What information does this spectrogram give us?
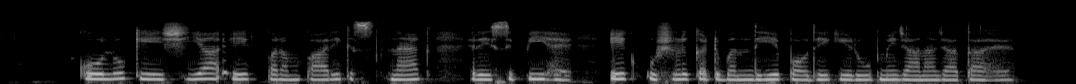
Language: Hindi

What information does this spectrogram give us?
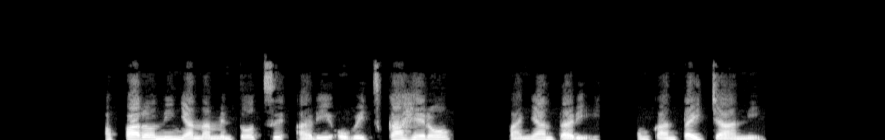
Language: Ashéninka Perené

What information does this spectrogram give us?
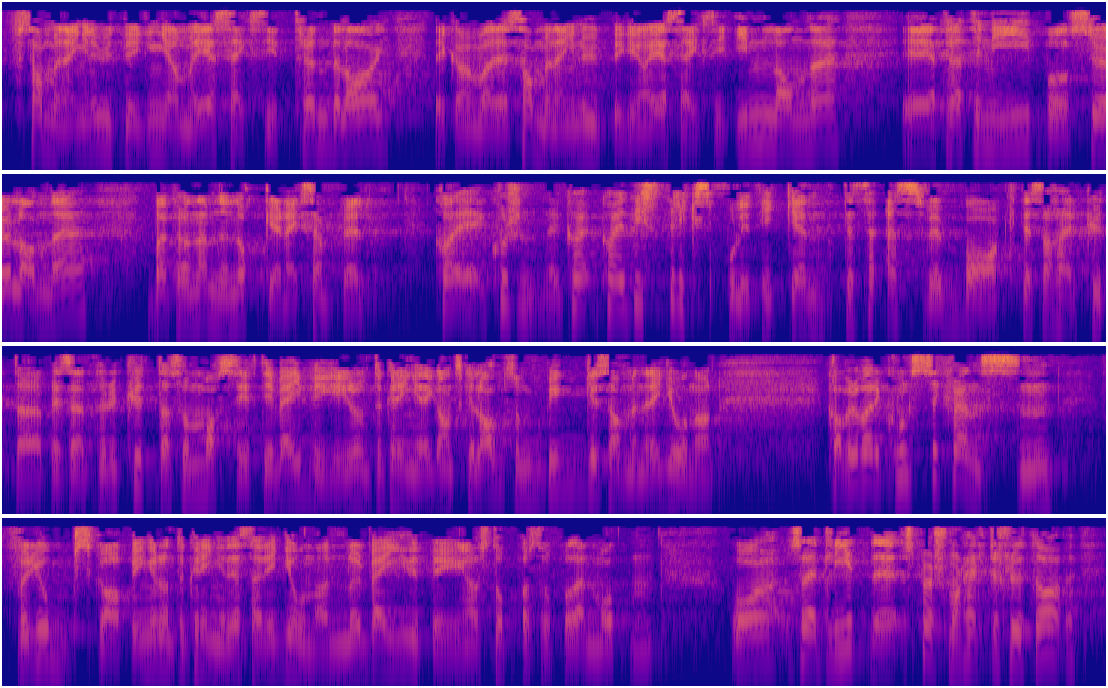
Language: Norwegian Bokmål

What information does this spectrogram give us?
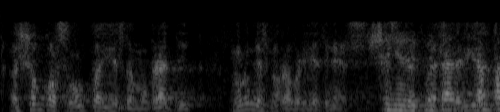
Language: Catalan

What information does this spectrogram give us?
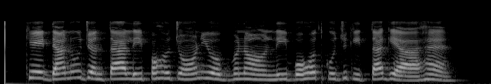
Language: Punjabi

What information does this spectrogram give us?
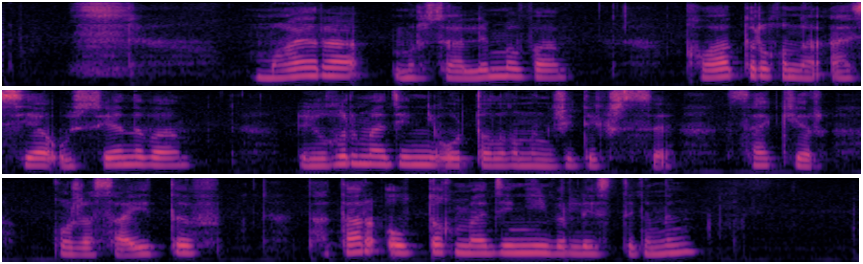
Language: Kazakh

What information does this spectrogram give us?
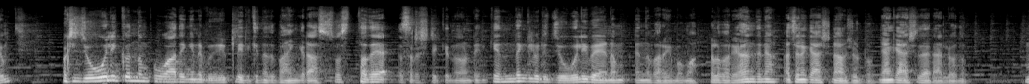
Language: Malayalam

